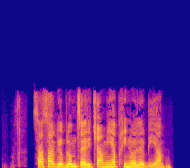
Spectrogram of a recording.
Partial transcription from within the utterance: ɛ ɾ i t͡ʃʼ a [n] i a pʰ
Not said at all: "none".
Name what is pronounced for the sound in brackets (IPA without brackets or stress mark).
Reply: m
